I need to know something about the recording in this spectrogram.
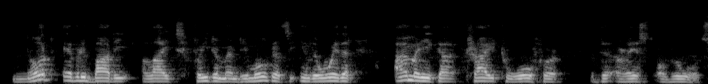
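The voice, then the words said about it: Albanian accent. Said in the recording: “is Albanian, as you can tell his accent.”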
